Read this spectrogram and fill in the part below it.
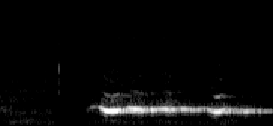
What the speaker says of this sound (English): I'll have a little whistle.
